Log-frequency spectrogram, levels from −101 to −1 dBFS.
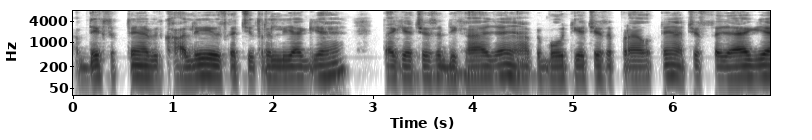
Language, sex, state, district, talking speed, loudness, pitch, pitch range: Hindi, male, Bihar, Supaul, 265 wpm, -22 LUFS, 105 Hz, 100-110 Hz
